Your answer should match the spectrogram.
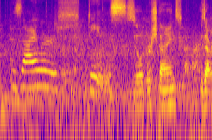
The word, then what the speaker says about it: Zylberschtein: Zylbersteins? Is that right? Zylbersteins. So Josh runs the place. You know how to pronounce it. Say it for us. Zylberschtein. Zylberschtein.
